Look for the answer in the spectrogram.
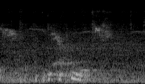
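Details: Domestic pigeons being paired indoors at home give a short burst of throaty cooing, two or three quick low notes gliding downward, followed by quieter background.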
